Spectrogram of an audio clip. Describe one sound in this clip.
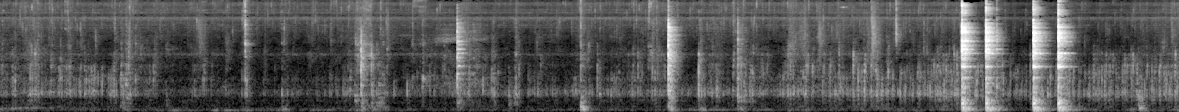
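A stew simmers and bubbles in a pot.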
